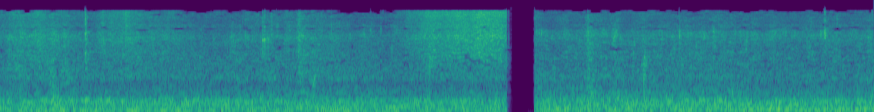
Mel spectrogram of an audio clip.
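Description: A metal ladle stirring a thick liquid in a large pot, giving steady sloshing over a low rumble, with a brief hiss just past two seconds. The sound cuts out for a split second about two and a half seconds in.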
